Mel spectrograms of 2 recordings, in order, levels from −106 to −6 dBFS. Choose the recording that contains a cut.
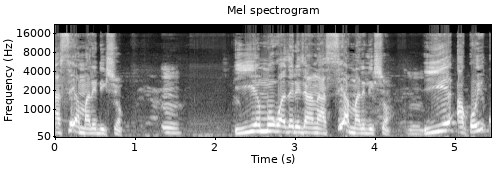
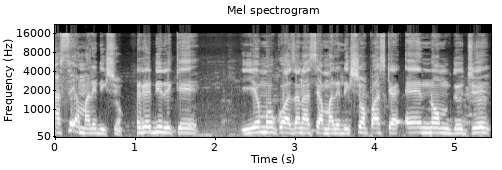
second; 1 cut; at 1.0 s

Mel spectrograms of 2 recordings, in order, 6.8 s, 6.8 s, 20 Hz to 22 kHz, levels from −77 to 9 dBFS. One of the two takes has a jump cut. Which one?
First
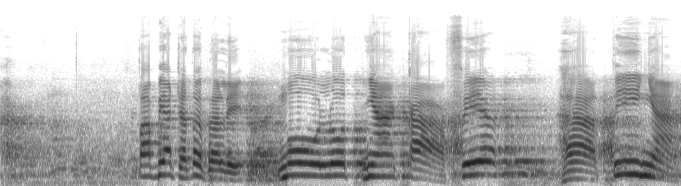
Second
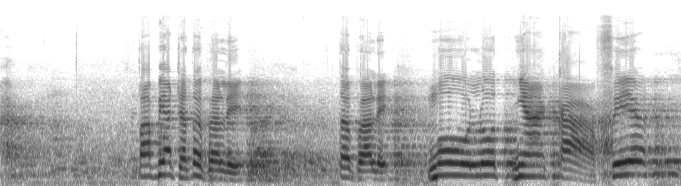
first; 1 cut; at 2.7 s

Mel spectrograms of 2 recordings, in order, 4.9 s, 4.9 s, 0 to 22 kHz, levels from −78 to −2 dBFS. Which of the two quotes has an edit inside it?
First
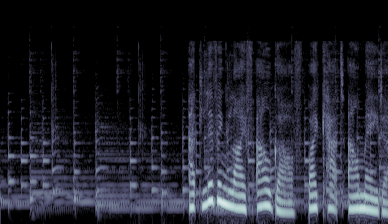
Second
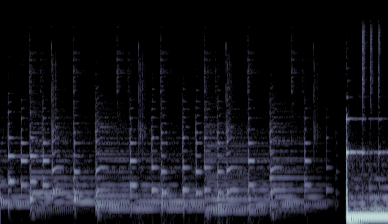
first; 1 cut; at 2.3 s

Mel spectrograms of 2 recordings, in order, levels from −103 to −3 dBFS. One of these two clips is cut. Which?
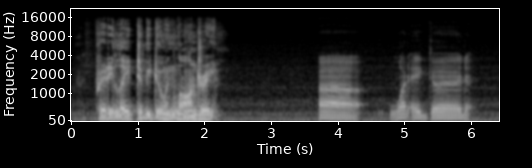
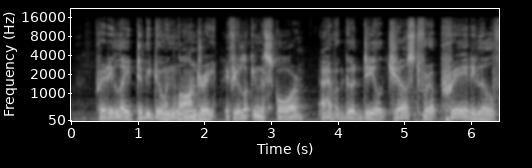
second; 1 cut; at 2.3 s

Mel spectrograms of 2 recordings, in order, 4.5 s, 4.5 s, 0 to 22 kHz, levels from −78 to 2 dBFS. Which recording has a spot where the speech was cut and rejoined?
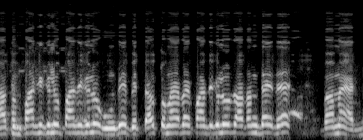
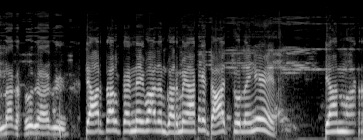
second; 1 cut; at 1.0 s

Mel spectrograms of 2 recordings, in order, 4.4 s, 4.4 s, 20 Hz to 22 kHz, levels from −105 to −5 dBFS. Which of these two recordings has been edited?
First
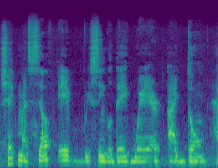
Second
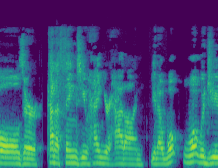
second; 2 cuts; at 0.8 s, 2.9 s

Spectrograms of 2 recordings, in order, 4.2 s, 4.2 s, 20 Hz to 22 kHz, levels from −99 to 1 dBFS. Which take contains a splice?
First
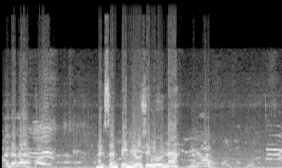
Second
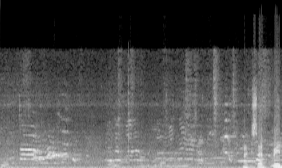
second; 1 cut; at 1.6 s

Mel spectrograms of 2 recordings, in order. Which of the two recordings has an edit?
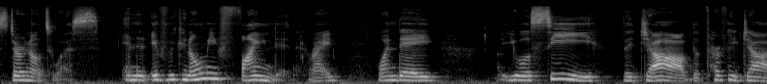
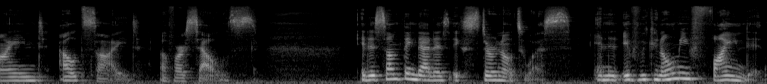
first; 2 cuts; at 5.0 s, 6.1 s

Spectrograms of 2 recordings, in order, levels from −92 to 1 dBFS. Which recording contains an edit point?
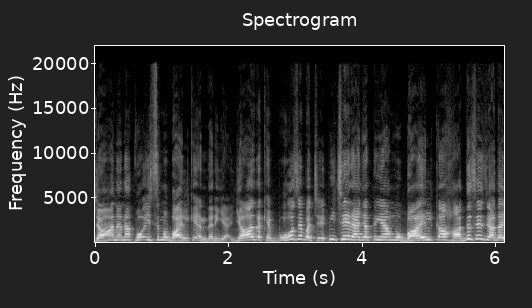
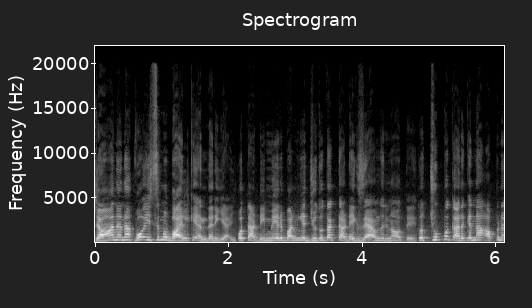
second; 1 cut; at 2.0 s

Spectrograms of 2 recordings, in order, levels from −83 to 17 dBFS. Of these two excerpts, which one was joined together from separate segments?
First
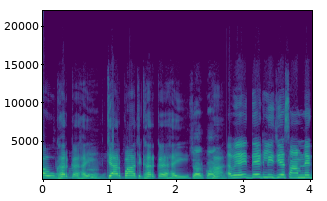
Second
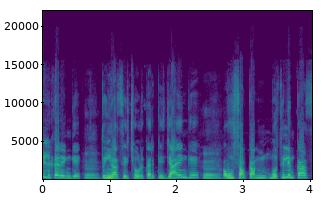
first; 1 cut; at 2.7 s

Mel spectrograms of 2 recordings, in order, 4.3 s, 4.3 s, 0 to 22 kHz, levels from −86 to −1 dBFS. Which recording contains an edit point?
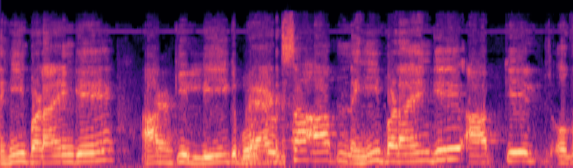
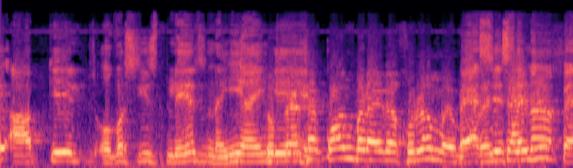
first; 1 cut; at 2.1 s

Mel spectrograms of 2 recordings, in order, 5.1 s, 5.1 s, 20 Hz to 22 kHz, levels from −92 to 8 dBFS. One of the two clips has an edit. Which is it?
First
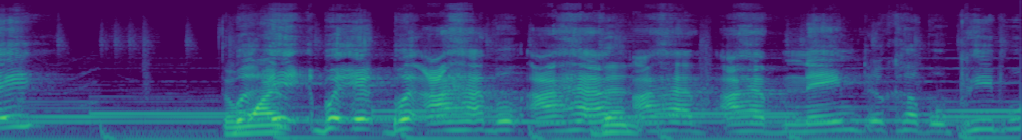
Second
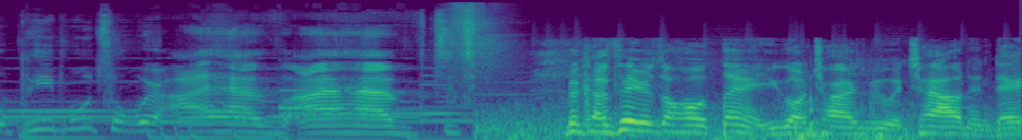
second; 1 cut; at 2.2 s

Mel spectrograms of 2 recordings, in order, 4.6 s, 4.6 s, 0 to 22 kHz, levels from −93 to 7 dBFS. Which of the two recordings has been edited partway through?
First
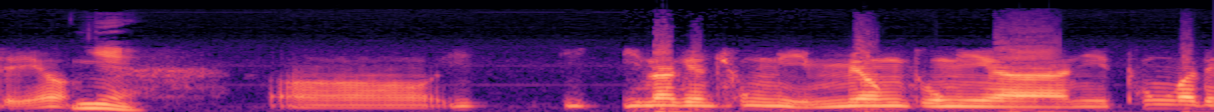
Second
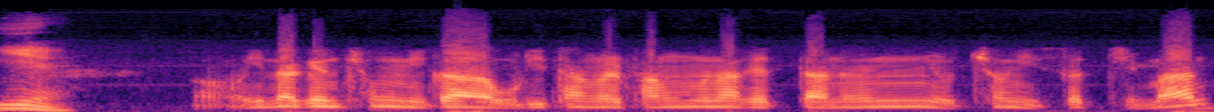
first; 1 cut; at 1.7 s

